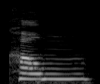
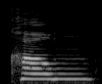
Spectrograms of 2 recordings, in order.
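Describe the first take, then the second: Both takes have the same delivery.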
